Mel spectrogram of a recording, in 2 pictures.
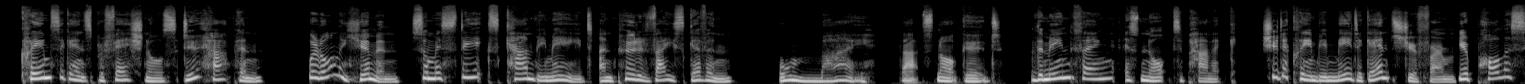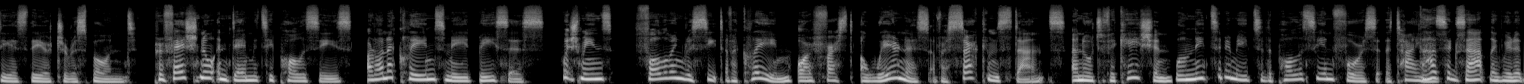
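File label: British English, Corporate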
